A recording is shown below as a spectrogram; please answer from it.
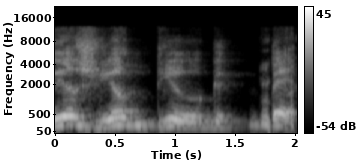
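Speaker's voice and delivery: put-on French accent impression. Explaining a French accent learned from Pink Panther: Inspector Clouseau French accent. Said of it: "my only French accent comes from the Pink Panther movies. Like".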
